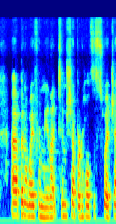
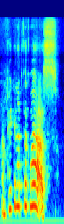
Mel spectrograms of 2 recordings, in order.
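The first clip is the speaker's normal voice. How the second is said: innocent; 10 semitones higher than usual. Acted. Innocent puzzled answer.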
